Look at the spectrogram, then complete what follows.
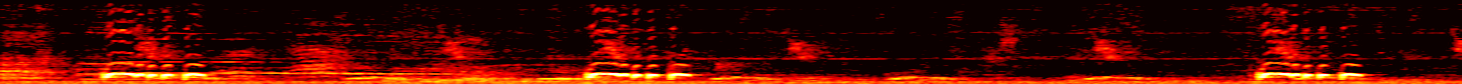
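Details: Local zebra doves answering one another in forest, a lure for trapping; three rapid rattling coo phrases about two and a half seconds apart, each a cluster of short pulsed notes, over soft ambient noise.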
